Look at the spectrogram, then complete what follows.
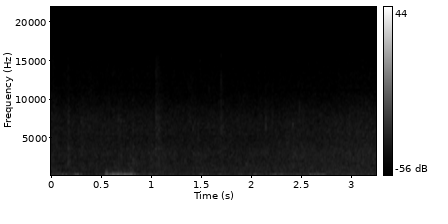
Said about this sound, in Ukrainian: Ох, вітер сильний.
